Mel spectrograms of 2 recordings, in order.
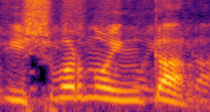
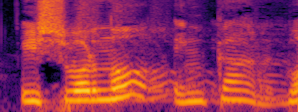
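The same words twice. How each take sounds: First: Said in the usual way. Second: "ઈશ્વરનો", pause, "ઇનકાર", softer; drawn-out, quiet "ઈશ્વરનો ઇનકાર"; slow repeat. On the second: Shown as a demonstration. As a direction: repeat the title slowly and more softly. Title repeated slowly for effect.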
